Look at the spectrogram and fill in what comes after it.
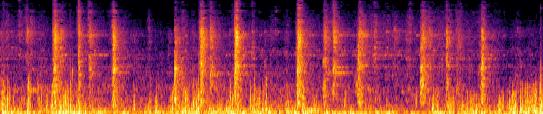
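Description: Pakistan Railways Hazara Express passenger coaches running along the track, heard from an open coach window: the wheels clack sharply over rail joints in an uneven rhythm of about two to three clacks a second over a steady low rumble.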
